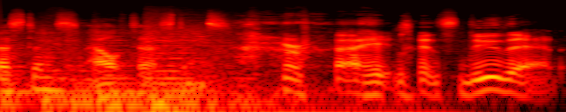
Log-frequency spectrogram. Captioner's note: laughs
